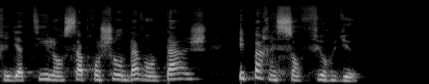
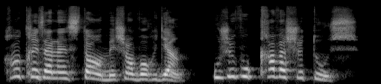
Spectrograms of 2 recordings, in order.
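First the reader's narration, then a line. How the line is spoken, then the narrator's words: Thunderous shout. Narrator (French): cria-t-il d'une voix de tonnerre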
